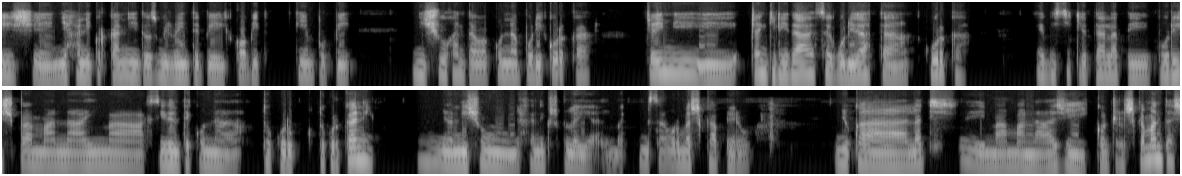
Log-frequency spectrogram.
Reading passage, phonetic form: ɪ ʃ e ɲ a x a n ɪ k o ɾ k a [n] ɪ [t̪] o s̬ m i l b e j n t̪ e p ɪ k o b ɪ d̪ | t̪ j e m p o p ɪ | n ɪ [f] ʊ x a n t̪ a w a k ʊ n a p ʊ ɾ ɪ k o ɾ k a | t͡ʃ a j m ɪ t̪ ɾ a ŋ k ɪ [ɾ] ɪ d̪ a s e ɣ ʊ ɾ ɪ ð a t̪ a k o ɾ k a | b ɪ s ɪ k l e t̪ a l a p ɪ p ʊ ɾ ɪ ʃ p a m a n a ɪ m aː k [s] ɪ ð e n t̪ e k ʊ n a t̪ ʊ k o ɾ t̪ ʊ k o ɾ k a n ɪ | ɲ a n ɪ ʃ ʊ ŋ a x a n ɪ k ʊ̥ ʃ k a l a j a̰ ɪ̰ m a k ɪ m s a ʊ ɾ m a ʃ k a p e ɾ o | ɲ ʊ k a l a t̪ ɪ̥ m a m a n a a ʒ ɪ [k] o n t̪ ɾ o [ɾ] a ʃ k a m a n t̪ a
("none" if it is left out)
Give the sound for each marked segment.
n, d̪, ʃ, l, s, k, l

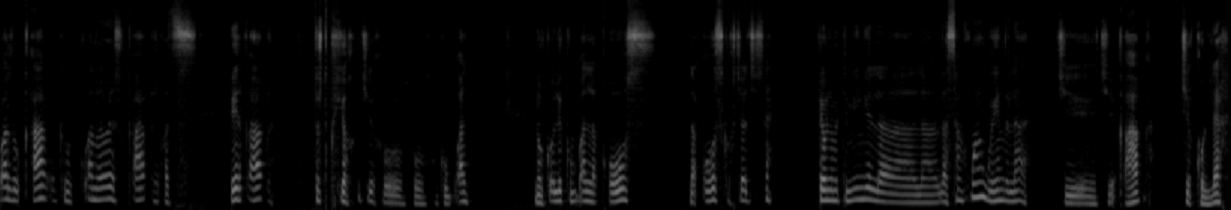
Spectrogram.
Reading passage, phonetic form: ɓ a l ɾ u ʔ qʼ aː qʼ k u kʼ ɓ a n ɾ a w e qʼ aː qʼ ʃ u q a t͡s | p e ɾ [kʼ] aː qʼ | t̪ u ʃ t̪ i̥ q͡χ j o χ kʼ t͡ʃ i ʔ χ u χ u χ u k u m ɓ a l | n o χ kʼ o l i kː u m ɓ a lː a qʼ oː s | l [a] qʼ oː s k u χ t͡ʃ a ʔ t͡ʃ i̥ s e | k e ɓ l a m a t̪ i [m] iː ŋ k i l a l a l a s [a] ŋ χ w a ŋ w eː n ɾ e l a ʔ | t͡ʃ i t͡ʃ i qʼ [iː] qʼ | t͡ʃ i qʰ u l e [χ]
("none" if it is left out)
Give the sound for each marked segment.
qʼ, a, m, a, aː, χ

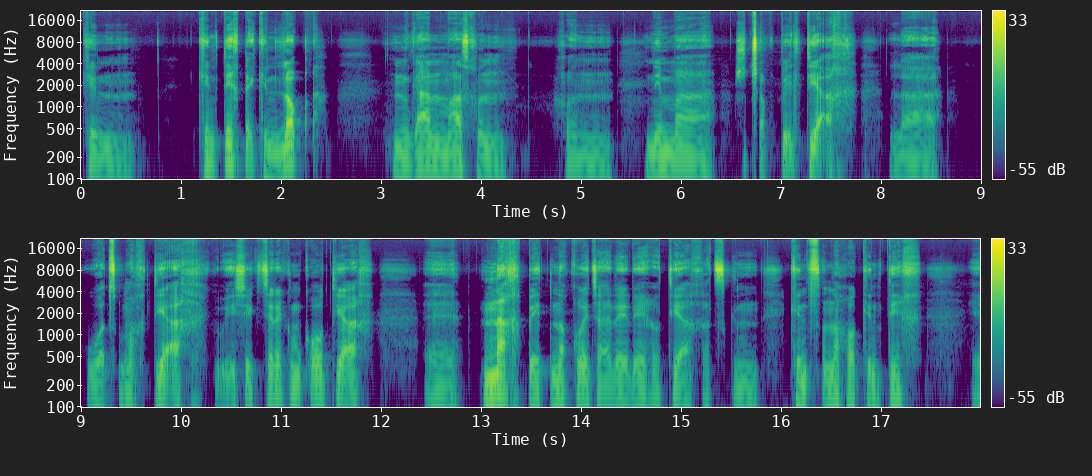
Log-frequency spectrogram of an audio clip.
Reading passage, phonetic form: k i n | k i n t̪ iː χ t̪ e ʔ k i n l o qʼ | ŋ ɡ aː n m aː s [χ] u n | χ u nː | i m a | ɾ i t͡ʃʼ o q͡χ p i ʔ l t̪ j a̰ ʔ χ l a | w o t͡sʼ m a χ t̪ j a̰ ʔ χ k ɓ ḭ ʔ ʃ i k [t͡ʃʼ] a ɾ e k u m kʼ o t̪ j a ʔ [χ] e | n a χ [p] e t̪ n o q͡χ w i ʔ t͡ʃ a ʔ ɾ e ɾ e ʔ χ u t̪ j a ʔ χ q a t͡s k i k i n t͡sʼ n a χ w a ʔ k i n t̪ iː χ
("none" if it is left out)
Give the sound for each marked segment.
χ, t͡ʃ, χ, p

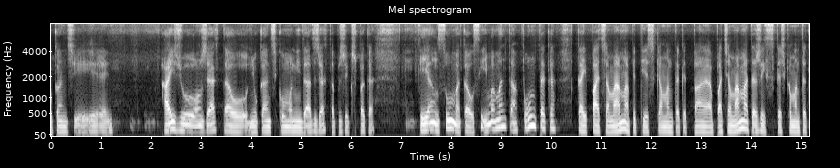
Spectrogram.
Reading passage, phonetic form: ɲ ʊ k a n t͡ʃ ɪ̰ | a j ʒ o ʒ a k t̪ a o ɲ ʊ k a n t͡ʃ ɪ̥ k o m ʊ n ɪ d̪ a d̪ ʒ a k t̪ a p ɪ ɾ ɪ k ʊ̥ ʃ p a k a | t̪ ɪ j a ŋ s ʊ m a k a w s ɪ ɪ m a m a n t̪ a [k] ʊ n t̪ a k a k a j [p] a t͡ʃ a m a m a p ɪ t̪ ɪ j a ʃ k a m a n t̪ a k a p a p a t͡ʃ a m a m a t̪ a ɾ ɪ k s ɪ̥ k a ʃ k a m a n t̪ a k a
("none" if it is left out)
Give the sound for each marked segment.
p, p

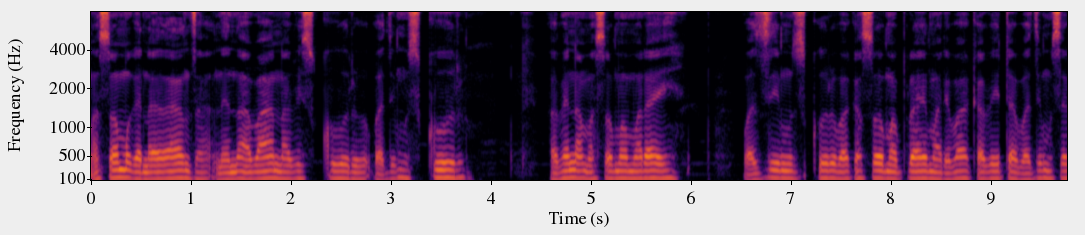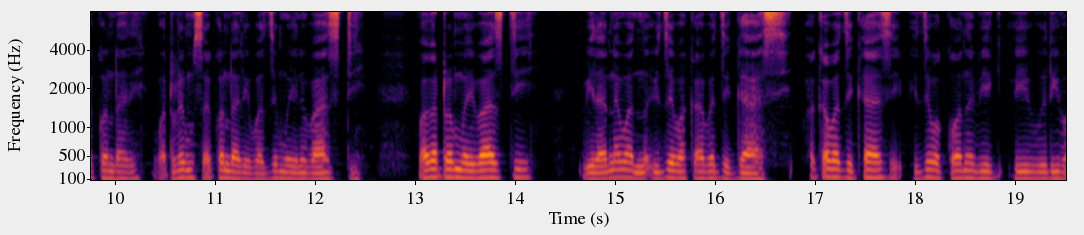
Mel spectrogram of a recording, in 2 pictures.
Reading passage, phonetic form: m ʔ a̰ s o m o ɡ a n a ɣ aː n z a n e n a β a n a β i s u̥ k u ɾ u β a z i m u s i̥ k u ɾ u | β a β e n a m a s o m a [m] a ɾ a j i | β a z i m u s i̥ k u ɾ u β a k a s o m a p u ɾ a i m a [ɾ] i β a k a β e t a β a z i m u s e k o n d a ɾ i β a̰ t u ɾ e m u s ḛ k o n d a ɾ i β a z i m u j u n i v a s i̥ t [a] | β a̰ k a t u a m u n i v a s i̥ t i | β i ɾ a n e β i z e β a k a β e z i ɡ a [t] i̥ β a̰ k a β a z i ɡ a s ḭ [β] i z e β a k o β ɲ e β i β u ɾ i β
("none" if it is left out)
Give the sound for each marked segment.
m, ɾ, i, s, β

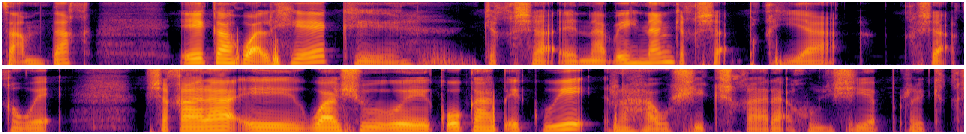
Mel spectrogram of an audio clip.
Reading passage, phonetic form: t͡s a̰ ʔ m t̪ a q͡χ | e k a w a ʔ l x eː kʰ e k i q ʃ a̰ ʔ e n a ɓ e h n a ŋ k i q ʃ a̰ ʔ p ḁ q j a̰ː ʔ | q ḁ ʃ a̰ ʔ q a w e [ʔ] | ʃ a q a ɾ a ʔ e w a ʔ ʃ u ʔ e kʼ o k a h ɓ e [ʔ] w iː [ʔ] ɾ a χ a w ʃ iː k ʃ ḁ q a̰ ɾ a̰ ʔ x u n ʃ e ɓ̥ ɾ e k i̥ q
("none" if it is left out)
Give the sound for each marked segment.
ʔ, k, ʔ

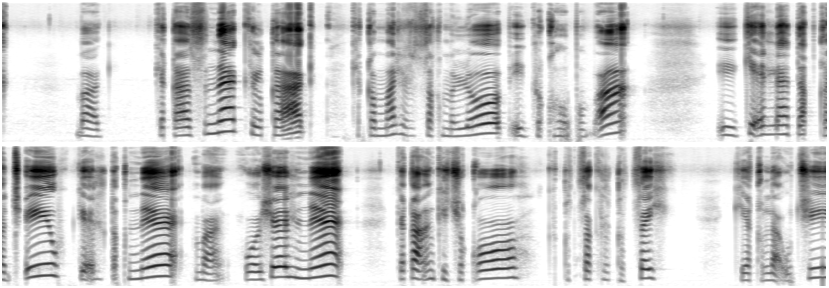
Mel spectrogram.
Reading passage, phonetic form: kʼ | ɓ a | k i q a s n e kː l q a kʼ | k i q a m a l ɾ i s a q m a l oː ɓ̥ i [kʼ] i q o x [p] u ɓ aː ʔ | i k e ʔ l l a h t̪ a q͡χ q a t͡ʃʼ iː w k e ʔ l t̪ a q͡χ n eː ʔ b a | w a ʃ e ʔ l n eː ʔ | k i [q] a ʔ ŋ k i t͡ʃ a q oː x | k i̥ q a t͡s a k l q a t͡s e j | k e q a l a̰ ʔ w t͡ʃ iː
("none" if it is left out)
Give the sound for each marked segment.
k, p, q

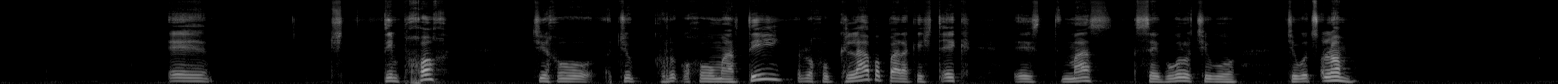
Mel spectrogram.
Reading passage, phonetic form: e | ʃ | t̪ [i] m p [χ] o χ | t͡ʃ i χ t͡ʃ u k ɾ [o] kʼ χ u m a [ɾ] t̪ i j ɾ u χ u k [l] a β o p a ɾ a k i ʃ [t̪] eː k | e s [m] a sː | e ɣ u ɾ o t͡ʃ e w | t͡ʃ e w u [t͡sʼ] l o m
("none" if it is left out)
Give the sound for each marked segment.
i, χ, u, ɾ, l, t̪ʼ, m, t͡sʼ

